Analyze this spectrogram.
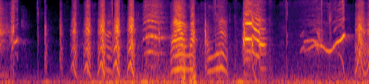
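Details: Green talking parrots interacting with each other; a busy mix of short clicks, harmonic squawks and rising and falling whistled notes, with a curling whistle near the end.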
